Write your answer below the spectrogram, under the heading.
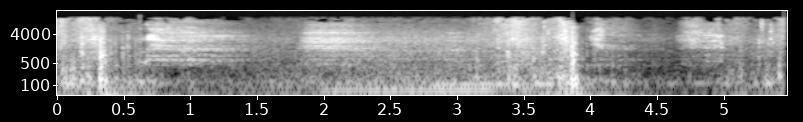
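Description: A man's loud, distorted shouting with two sharp thumps of blows on a car seat, one just after the start and one about four seconds in.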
